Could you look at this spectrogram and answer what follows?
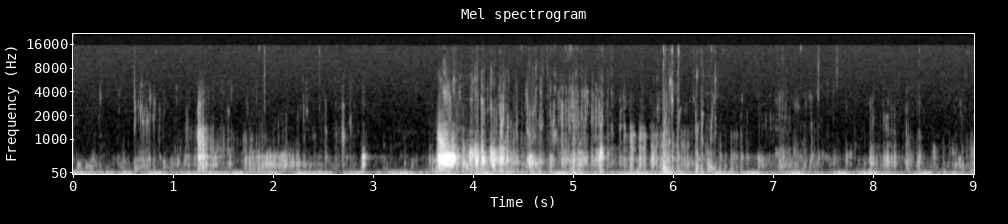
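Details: Stomach growling recorded from a female: low gurgling and rumbling bursts from the belly as gas and fluid move through the gut; borborygmi.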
